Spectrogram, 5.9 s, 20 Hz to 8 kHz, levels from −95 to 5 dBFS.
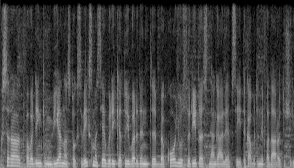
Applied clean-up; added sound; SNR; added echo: none; none; none; none.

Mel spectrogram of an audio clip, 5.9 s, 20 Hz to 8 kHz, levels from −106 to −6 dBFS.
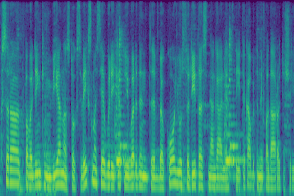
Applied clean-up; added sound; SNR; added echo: neural mask model RNNoise.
